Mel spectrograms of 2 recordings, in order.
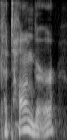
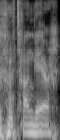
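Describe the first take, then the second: First: The word begins with a hard K sound. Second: The word begins with a breathy H sound. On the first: The speaker calls it wrong. "a lot of people read as" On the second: The speaker calls it right. "which is actually pronounced"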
